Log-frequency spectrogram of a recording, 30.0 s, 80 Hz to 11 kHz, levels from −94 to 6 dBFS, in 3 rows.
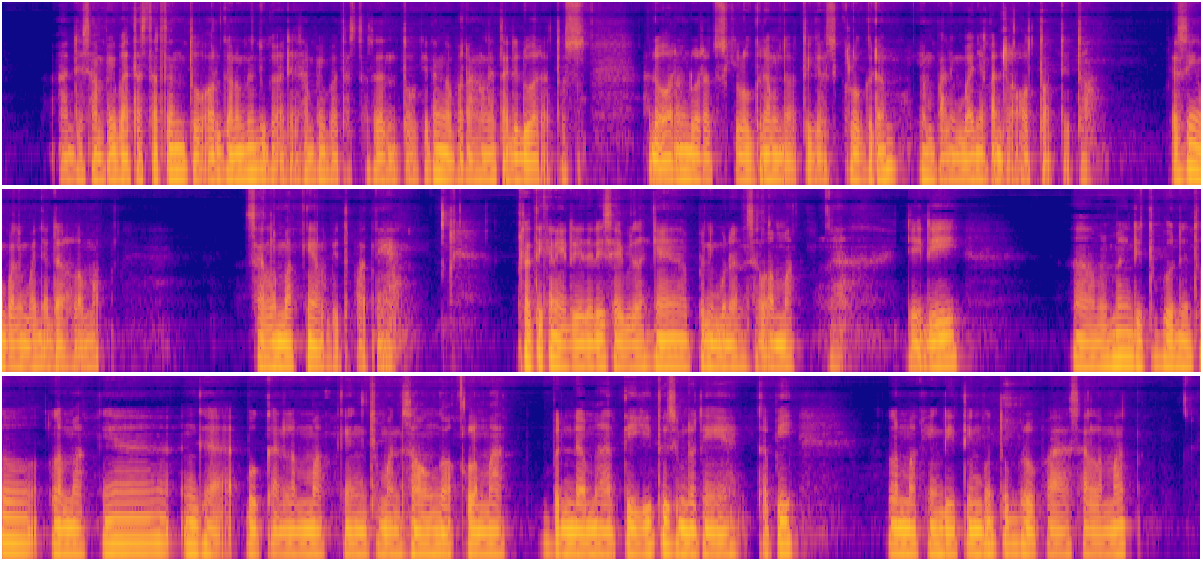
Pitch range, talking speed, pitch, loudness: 90-100 Hz, 150 wpm, 95 Hz, -21 LUFS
